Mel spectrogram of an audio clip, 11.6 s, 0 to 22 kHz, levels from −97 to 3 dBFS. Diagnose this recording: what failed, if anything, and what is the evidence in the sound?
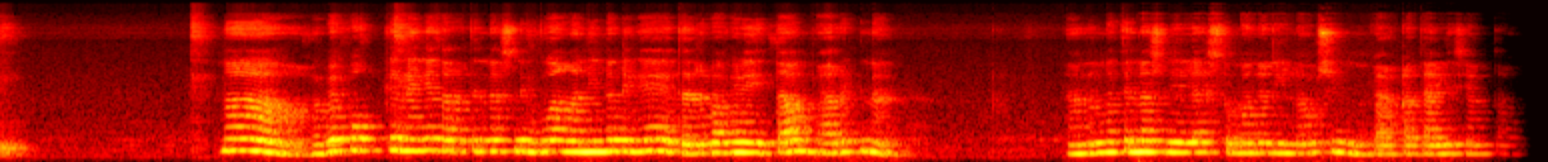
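Nothing in this speech recording points to a failure at any stage, and the level easing down from around 10 s to 11.52 s is a smooth fade-out of the kind an editor applies, with no click or hard edge.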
